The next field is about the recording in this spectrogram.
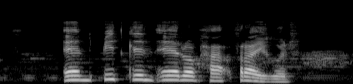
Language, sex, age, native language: Icelandic, female, 9, Icelandic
